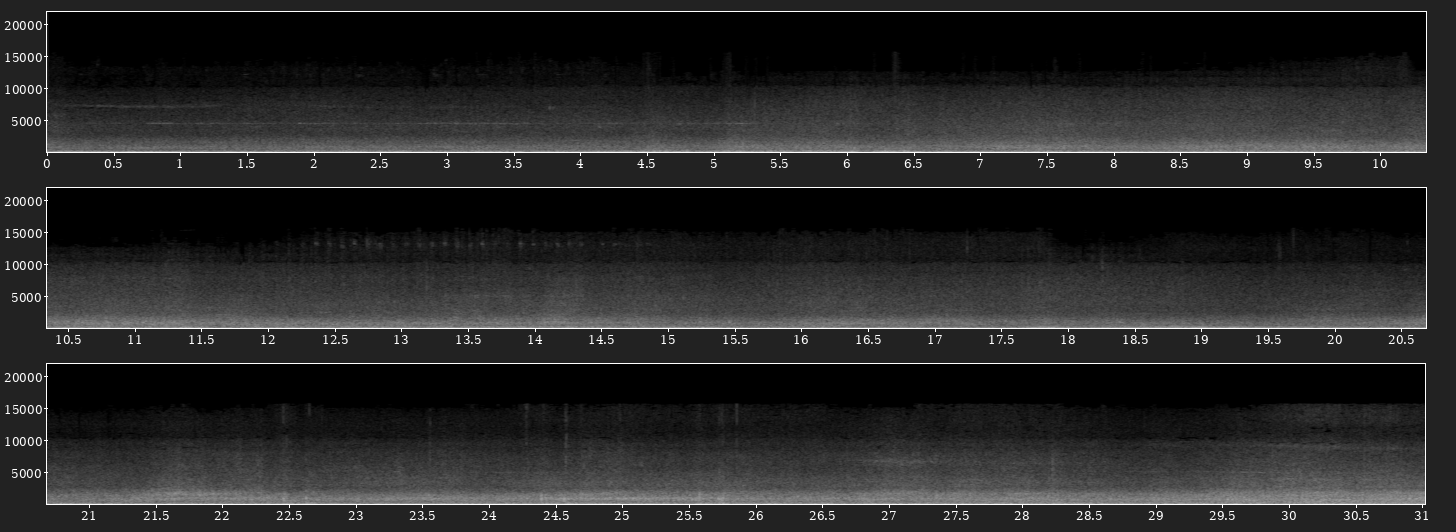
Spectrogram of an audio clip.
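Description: City street traffic: a steady low rumble of cars and engines going by on the road.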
